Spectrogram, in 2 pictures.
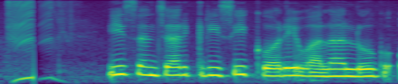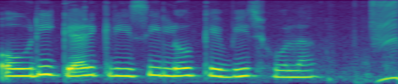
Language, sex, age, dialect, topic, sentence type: Bhojpuri, female, <18, Northern, agriculture, statement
